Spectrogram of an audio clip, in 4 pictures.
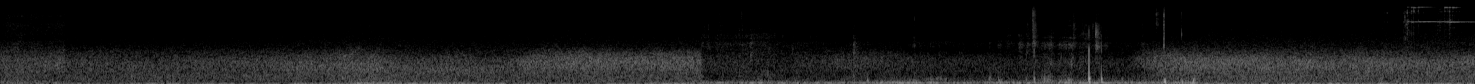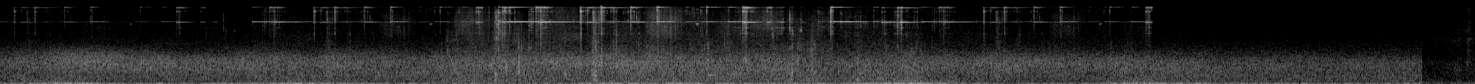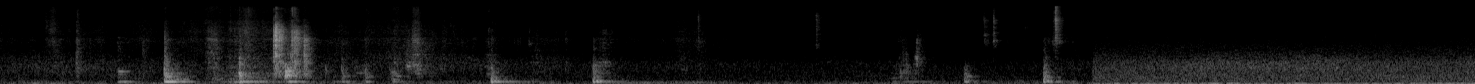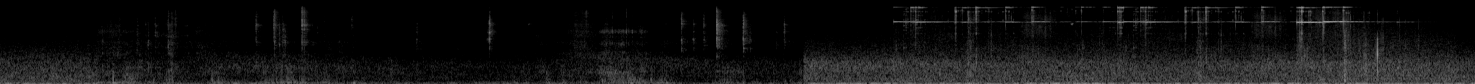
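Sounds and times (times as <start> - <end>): steady hiss: 0.0 - 7.0, 11.4 - 29.4, 52.3 - 59.0
metallic jingling and ringing: 13.7 - 26.3, 52.3 - 59.0.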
